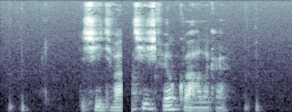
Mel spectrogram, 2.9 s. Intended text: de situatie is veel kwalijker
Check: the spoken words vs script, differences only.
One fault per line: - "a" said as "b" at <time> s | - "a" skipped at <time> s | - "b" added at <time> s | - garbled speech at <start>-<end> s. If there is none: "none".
none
